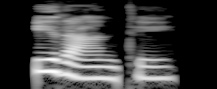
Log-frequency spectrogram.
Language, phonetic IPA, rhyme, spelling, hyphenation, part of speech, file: Hungarian, [ˈiraːnti], -ti, iránti, irán‧ti, adjective, Hu-iránti.ogg
- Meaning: concerning, regarding, for, towards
